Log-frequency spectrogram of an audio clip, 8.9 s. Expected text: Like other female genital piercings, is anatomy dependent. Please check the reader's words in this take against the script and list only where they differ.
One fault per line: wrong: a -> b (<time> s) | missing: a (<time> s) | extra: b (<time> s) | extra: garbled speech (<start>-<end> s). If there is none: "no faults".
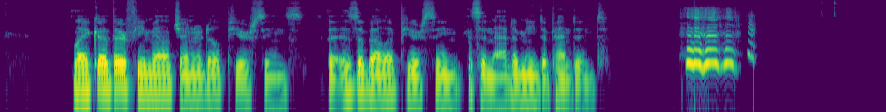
extra: the Isabella piercing (3.3 s)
